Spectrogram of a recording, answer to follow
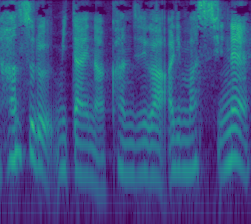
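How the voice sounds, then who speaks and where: A woman's relaxed tone on a very clean recording with a silent background. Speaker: fashion designer and podcast host. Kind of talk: solo podcast monologue. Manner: chatty, relaxed.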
